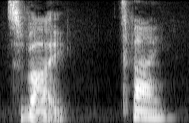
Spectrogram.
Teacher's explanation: We will find the English T turning into a German Z, and this is what we see in two, which is of course spelled T-W-O in English, and zwei in German. We have the Z like TS, we have the W like a V, and then we have that EI giving us I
